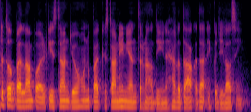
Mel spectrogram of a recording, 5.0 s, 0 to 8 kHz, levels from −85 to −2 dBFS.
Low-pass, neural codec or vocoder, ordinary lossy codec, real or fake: none; codec, 16 kHz, about 1 kbps, DyCAST, with the encoder's durations; none; fake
